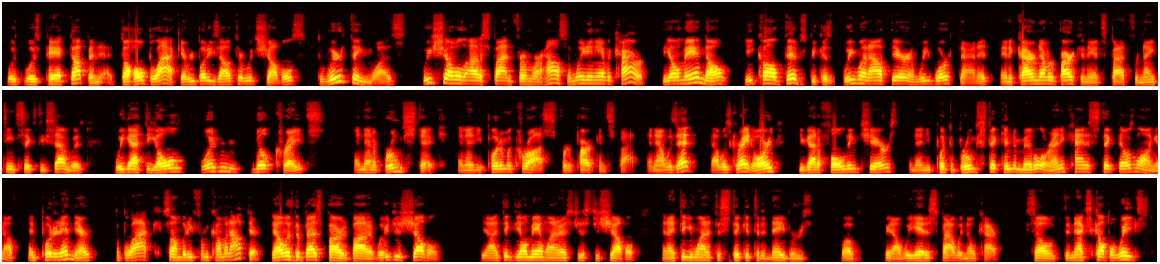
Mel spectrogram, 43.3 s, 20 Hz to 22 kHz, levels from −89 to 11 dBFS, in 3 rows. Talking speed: 240 wpm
